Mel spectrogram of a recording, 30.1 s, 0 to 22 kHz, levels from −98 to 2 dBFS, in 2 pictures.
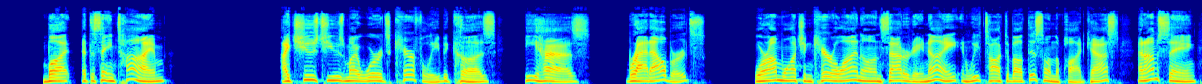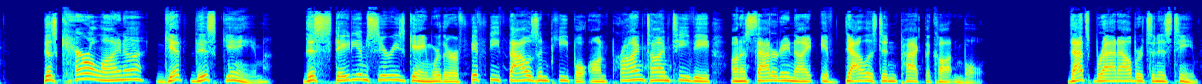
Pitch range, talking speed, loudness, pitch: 140-185 Hz, 140 wpm, -26 LUFS, 160 Hz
